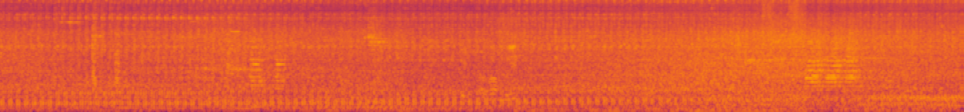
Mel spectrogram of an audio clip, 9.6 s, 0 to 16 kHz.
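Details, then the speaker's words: Hitachi 2 hp three-phase air compressor with 85-litre tank, original paint, check valve, set to 8 kg pressure, auto-starting when air is released: even pumping chug about three strokes a second, steady motor hum, no knock or rattle; normal quiet running. "Để áp 8 ký á, mình xả hơi là nó tự chạy nha. Máy êm, đây."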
